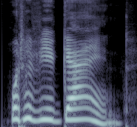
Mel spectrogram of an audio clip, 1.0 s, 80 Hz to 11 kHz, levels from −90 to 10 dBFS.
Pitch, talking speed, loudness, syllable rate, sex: 250 Hz, 235 wpm, -17 LUFS, 5.8 syllables/s, female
